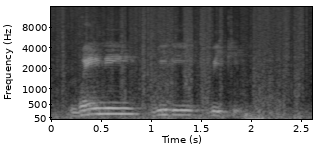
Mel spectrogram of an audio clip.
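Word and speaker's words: Veni, vidi, vici: The Romans pronounce their C's hard, so it's Marcia. Okay. Caesar. Okay. And these were W's. Okay. Weni, Widi, Wiki.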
